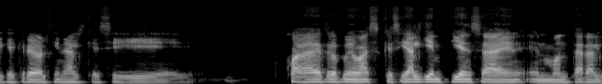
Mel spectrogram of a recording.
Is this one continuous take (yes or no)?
yes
